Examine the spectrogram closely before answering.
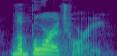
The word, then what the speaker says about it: laboratory: In American English, for example, we often delete the second syllable in laboratory. And so as I said, it's unstressed, which means that it can get lost. This doesn't happen in British English because the stress is on the second syllable, laboratory.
